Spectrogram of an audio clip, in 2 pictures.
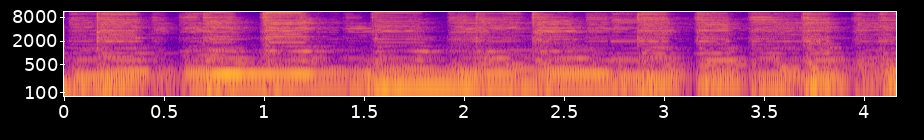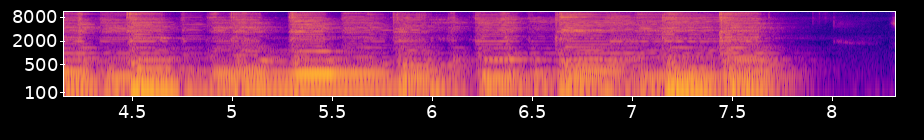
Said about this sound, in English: Now the chorus, if you put the strumming with it, should sound something like this.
